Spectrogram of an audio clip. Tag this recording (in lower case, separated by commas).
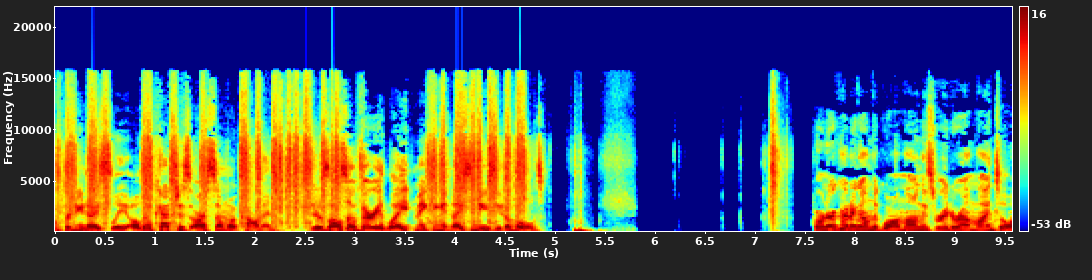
speech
